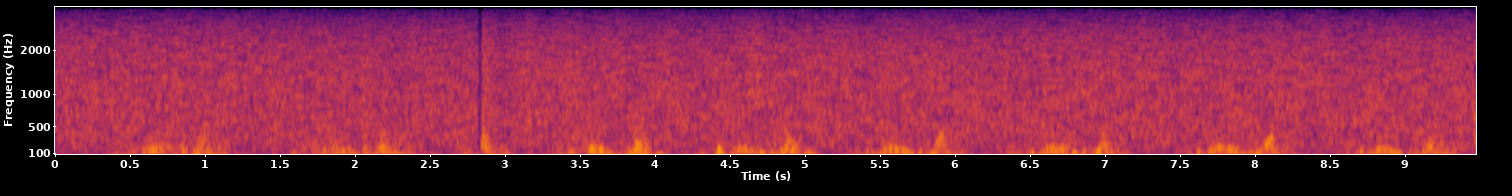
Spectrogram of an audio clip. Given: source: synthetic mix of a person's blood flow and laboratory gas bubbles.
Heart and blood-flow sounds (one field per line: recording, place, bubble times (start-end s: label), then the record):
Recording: Doppler ultrasound of blood flow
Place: precordium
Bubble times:
9.42-9.48 s: bubbles
From the record:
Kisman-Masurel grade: 212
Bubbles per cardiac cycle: several, 3 to 8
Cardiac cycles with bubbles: 1 to 10%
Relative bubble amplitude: moderate (0.250 to 0.450)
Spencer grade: 1 (occasional bubble signal discernible with the cardiac motion signal, with majority of cardiac periods free of bubbles)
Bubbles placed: anywhere in the cardiac cycle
